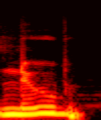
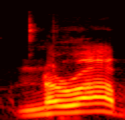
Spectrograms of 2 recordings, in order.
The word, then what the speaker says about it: Narub: It is not pronounced noob. No, Narub with N-R-U-B. Narub.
